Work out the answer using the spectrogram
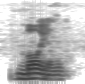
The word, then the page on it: moil: British English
